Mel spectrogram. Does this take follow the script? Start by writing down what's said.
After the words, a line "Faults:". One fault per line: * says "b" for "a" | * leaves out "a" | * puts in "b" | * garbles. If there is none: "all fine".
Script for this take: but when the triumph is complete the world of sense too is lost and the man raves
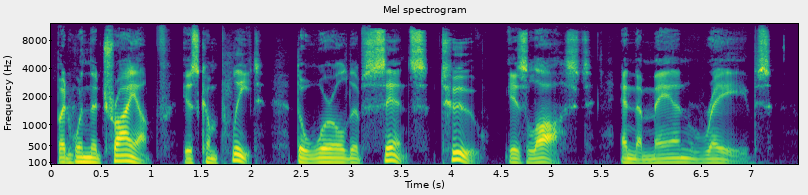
but when the triumph is complete the world of sense too is lost and the man raves
Faults:
all fine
